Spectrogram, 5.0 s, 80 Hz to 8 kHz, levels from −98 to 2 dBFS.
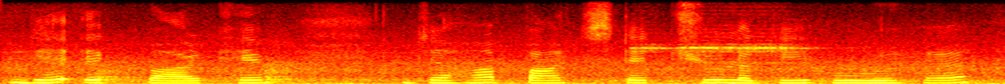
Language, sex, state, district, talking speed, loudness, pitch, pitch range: Hindi, female, Haryana, Charkhi Dadri, 120 wpm, -16 LUFS, 230 Hz, 220-245 Hz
